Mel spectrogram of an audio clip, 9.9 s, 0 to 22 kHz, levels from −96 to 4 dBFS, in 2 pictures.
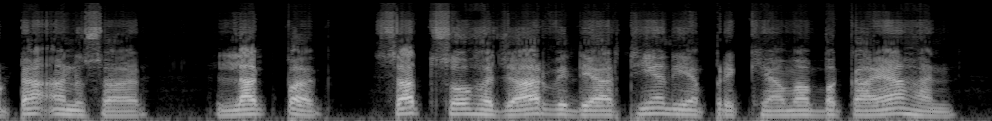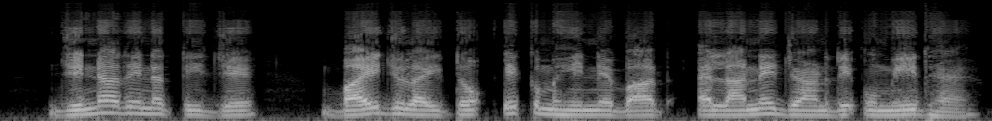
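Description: Throughout, the speech sounds grainy, rough and plainly noisy, with full bandwidth kept, which points to Opus compression, likely at a low bitrate near 16 kbps.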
